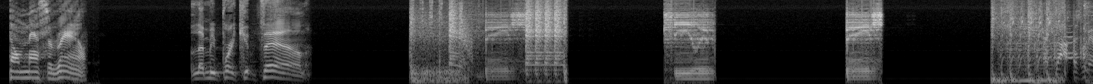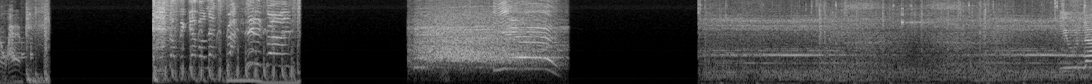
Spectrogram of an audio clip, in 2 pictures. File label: Vocal Drops; Kniteforce; 1000 Samples Volume 1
